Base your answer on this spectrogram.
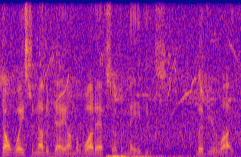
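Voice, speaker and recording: An actor playing a weary, earnest community leader in an audio drama, with a measured delivery. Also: male voice, on the low side, natural voice. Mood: tender, urging. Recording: clearly noisy outdoor ambience behind voice.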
